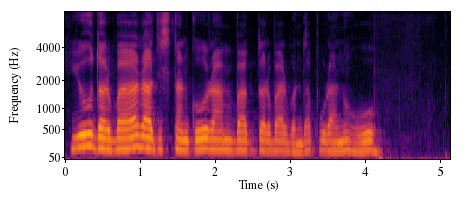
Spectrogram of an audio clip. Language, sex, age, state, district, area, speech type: Nepali, female, 60+, West Bengal, Jalpaiguri, rural, read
